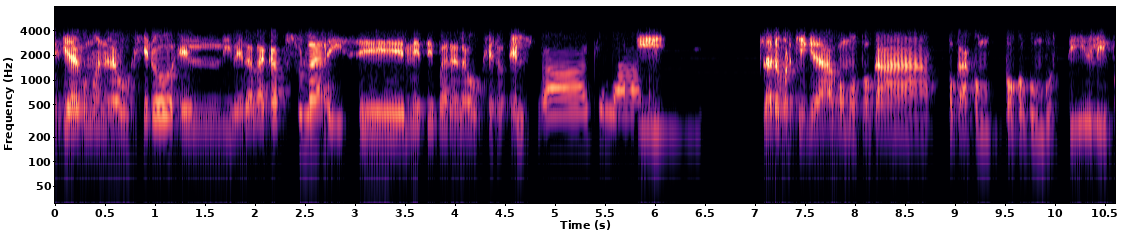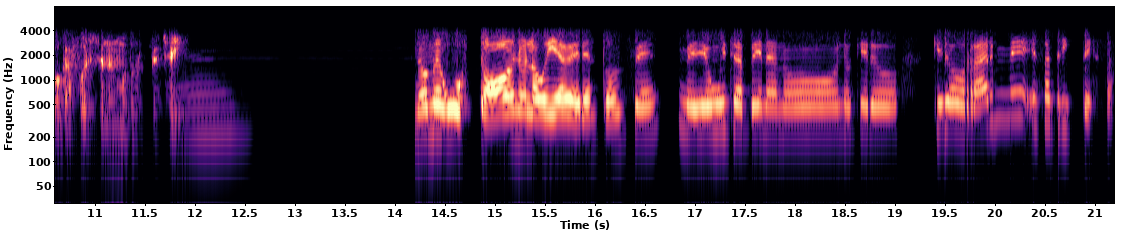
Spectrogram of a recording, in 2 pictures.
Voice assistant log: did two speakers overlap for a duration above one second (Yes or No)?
No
